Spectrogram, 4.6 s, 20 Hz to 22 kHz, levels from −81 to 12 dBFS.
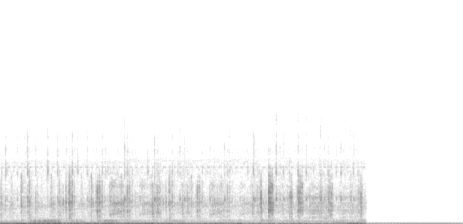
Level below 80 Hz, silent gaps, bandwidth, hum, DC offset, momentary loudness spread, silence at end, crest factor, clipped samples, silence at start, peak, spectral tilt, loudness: -38 dBFS; none; 9.6 kHz; none; under 0.1%; 18 LU; 0 s; 20 dB; under 0.1%; 0 s; -16 dBFS; -5.5 dB/octave; -37 LUFS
